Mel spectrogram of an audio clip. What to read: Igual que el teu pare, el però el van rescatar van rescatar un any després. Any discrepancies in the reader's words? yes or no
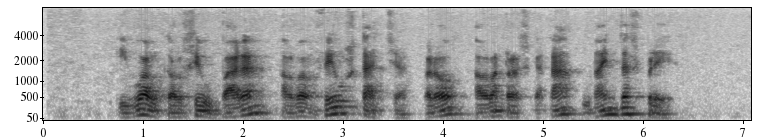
yes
